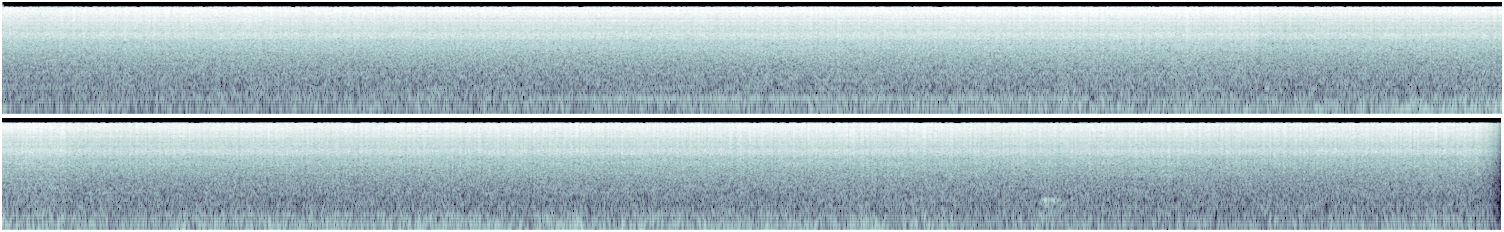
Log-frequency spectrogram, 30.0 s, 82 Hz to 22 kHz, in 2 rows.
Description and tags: Laser cutting steel plate 6mm thick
